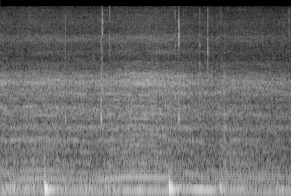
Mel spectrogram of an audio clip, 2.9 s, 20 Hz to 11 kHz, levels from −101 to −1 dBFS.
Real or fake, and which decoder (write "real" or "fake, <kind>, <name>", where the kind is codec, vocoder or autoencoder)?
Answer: real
